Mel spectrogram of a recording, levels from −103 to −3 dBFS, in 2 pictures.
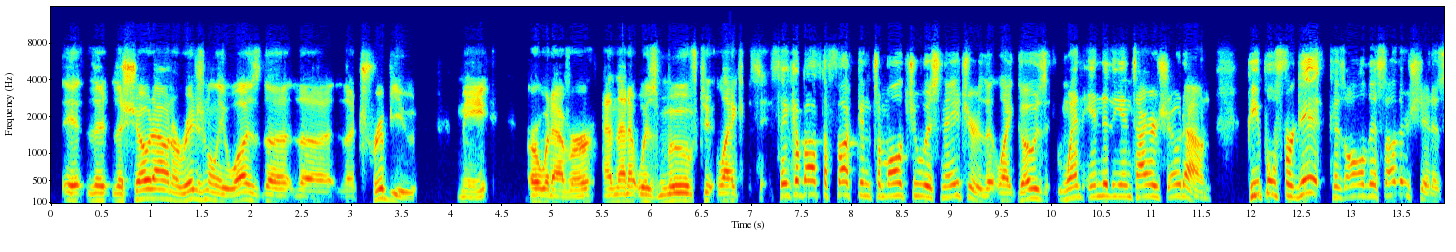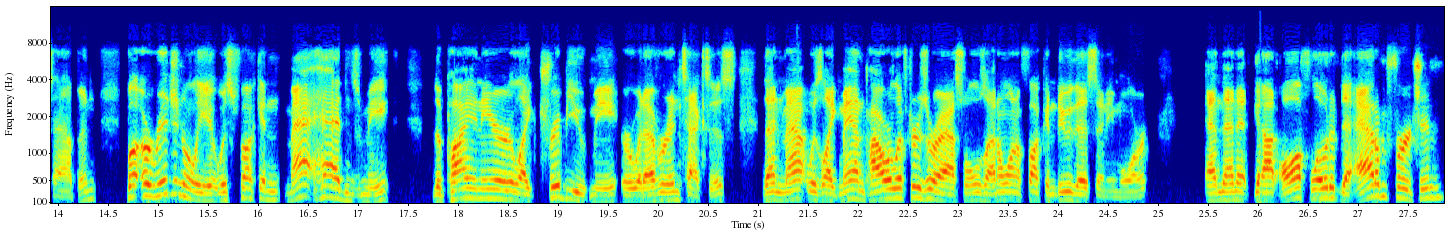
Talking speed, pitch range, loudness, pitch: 185 wpm, 135-215 Hz, -26 LUFS, 170 Hz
